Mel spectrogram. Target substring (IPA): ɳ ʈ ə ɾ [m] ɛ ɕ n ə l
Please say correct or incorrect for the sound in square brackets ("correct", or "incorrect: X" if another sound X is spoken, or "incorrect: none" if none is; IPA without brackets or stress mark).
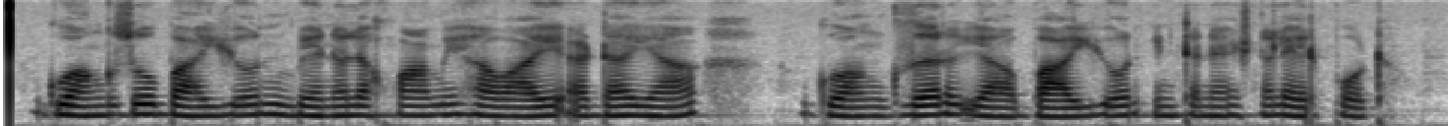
incorrect: n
